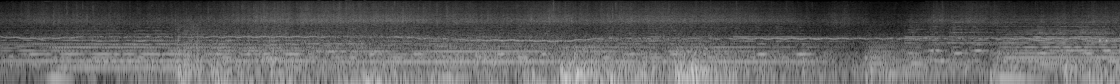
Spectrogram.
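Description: Steady rain pattering down on a surface, a dense continuous hiss of drops that holds an even loudness throughout, with a faint tonal hum underneath and no voices.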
